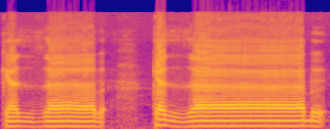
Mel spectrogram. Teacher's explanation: Kemudian pantulkan pada lafal ba karena dia menjadi huruf ba yang sukun. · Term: qalqalah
